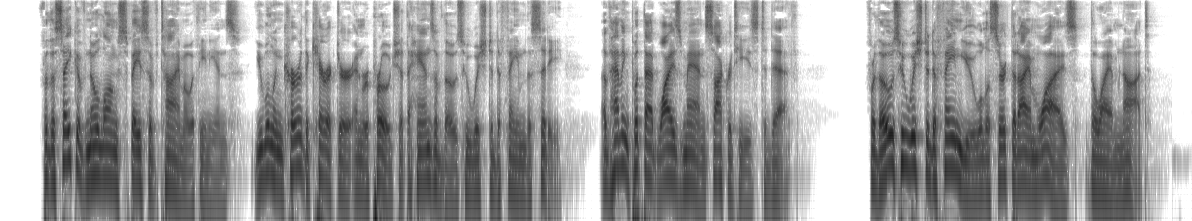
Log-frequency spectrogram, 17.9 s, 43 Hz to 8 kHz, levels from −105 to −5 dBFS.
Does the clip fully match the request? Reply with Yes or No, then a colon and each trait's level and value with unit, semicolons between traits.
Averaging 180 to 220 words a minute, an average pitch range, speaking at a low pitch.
No: average, 185 wpm; wide, 5.8 semitones; low, 105 Hz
